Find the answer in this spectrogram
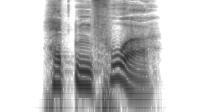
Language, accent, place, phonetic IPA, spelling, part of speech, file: German, Germany, Berlin, [ˌhɛtn̩ ˈfoːɐ̯], hätten vor, verb, De-hätten vor.ogg
- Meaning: first/third-person plural subjunctive II of vorhaben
